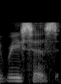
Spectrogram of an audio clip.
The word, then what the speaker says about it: rhesus: actually comes from the the name of the monkey Reese's because it's spelled r-h-e-s-u-s so that's what we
